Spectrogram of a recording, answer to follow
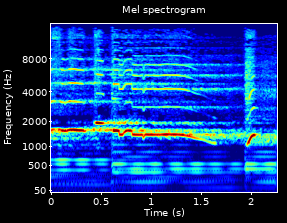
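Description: Intro music: a flute melody held high, wavering and then sliding down near the end, over sustained accompanying chords.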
